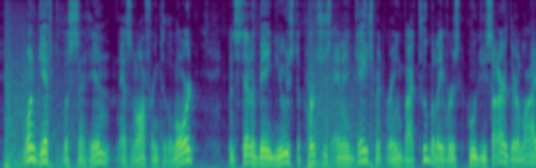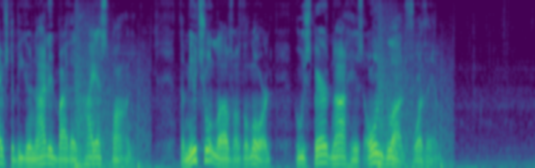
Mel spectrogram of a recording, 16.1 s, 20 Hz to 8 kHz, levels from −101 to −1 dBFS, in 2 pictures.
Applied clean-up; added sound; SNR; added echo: none; Fireworks; 16 dB; none.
